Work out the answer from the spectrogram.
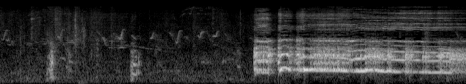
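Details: Chicken on a farm with a hen and her baby chicks; after soft scattered clucks, a loud sustained crow bursts in and holds a strong harmonic tone, slowly falling, for the last two seconds.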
